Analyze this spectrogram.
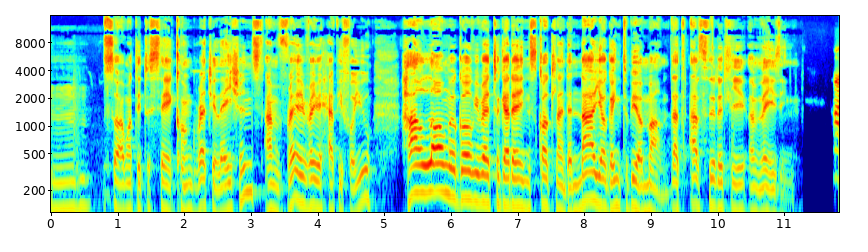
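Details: Adult man speaking; Normal speech.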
